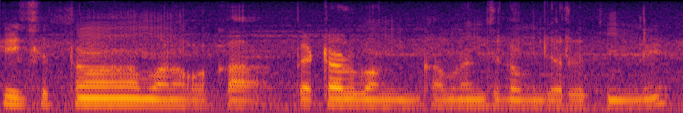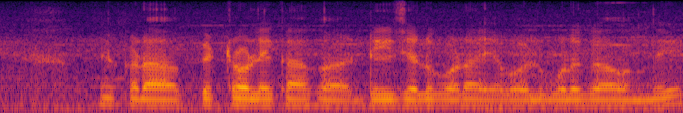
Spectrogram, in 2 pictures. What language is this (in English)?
Telugu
